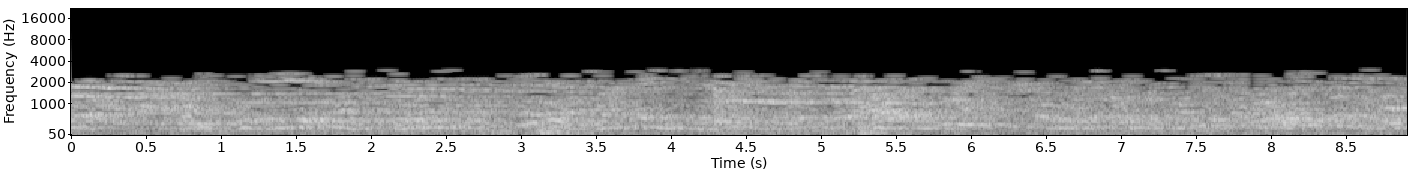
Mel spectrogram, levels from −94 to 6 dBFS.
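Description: Everyday sounds run through heavy MP3 compression from start to finish: nothing survives above 3 kHz, and weak detail warbles in a watery, swirly way as it drops in and out. A spectrogram would show a hard ceiling at 3 kHz with patchy, flickering blocks below, likely from a very low bitrate around 8 kbps.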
